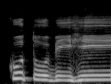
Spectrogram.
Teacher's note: কুতুবি, হা খাটা জের হি, কুতুবিহি, কুতুবিহি, এগুলো কোনোটাতেই টান দেওয়া যাবে না, শুধু শেষে এসে টান হবে হা খাটা জের হি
